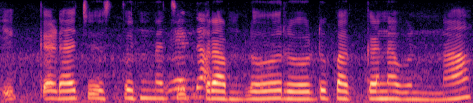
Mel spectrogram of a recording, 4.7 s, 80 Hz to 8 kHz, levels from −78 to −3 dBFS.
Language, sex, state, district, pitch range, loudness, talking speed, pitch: Telugu, female, Andhra Pradesh, Sri Satya Sai, 205-225 Hz, -17 LUFS, 90 wpm, 215 Hz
